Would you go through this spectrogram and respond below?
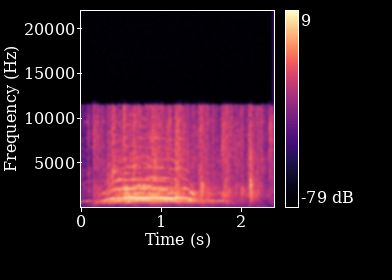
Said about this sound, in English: Give me a round of applause if you feel good to be here.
